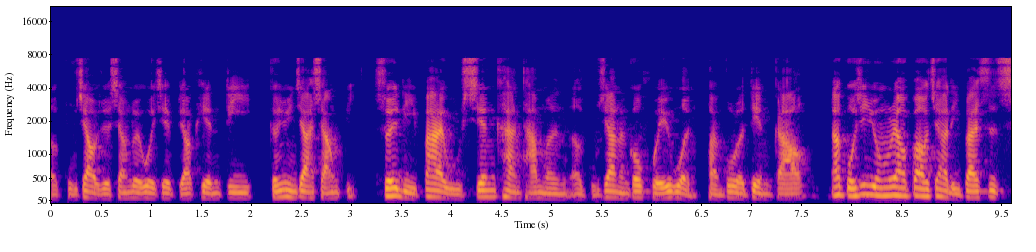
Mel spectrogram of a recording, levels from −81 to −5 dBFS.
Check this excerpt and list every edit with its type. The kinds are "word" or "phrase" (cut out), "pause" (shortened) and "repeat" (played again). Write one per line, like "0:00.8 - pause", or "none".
0:02.1 - pause
0:03.1 - pause
0:07.7 - pause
